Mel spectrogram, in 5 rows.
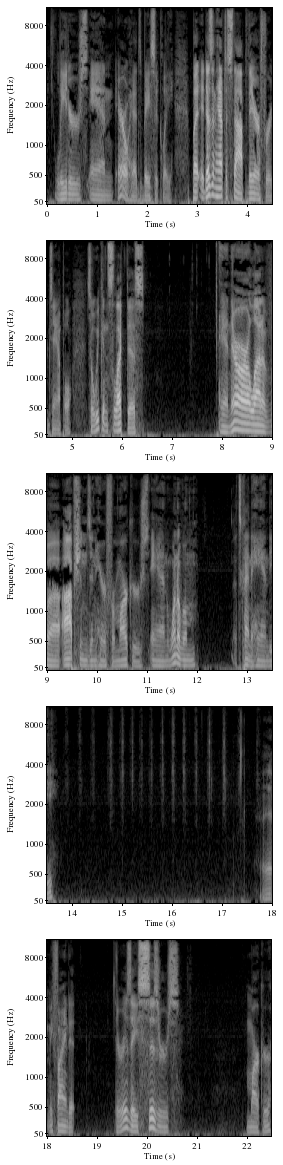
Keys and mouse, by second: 5.8 click, 7.8 click, 10.4 click, 10.9 click, 12.3 click, 20.5 click.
